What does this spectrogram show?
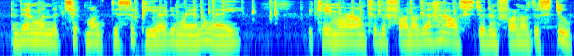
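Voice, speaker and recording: Here a woman speaks in a New York accent. Her pitch is very deep and low, and her pace is moderate. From New York (Brooklyn). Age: 60s. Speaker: retired nurse reporting an assault. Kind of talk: police report interview.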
